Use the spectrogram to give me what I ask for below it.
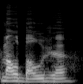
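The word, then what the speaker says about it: Malebolgia: It's pronounced Malbolgia.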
